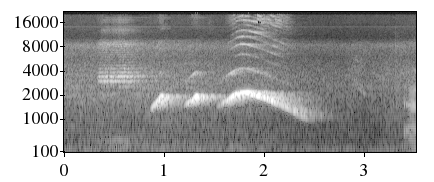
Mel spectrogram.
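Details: Clever pet common hill myna giving a loud whistled phrase: two short rising notes then a long arching slur that falls away, over steady background hum.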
